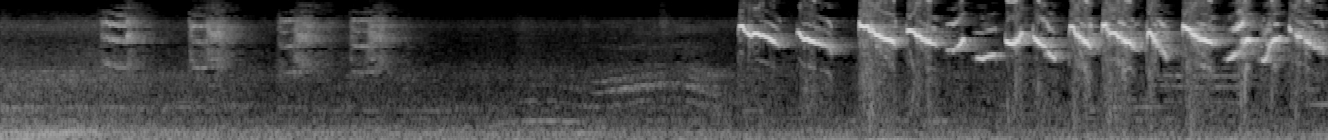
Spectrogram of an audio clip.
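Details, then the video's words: White-eye in a hanging cage opens with a few soft, scratchy high chirps, falls briefly quiet, then bursts into a loud, rapid 'tembakan' volley of high, down-slurred whistles repeated quickly for about three seconds. "Suara Tembakan Dahsyat Pleci Gacor Paling Digemari Para Plecimania Digantangan"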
